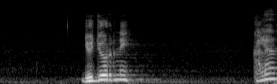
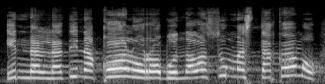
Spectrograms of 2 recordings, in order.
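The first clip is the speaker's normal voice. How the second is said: Quran recitation; 8 semitones higher, 5 dB louder than usual. Acted.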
